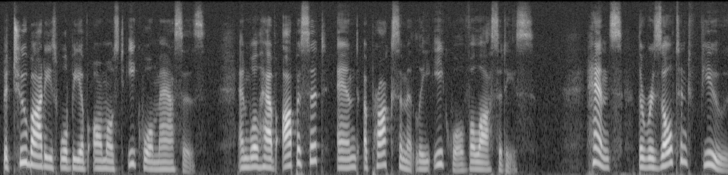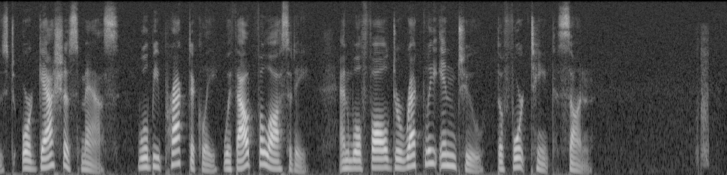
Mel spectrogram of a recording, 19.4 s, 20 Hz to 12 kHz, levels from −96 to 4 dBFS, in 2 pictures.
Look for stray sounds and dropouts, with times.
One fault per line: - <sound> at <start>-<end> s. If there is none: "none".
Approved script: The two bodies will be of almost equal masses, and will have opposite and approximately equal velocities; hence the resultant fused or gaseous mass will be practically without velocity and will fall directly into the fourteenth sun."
- sniff at 18.9-19.2 s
